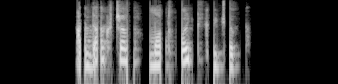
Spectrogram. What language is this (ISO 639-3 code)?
chm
